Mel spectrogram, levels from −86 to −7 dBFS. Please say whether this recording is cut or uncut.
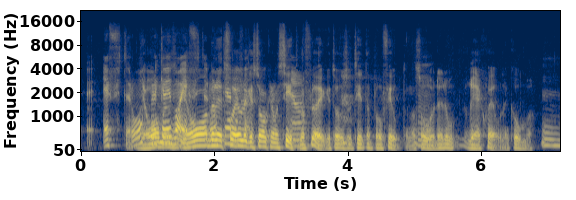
uncut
